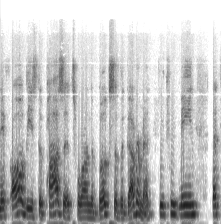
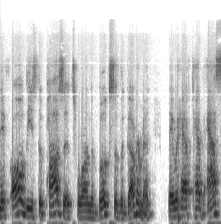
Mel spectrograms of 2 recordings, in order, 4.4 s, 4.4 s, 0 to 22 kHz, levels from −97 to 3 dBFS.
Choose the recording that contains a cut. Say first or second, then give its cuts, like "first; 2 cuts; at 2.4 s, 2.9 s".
first; 1 cut; at 3.2 s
